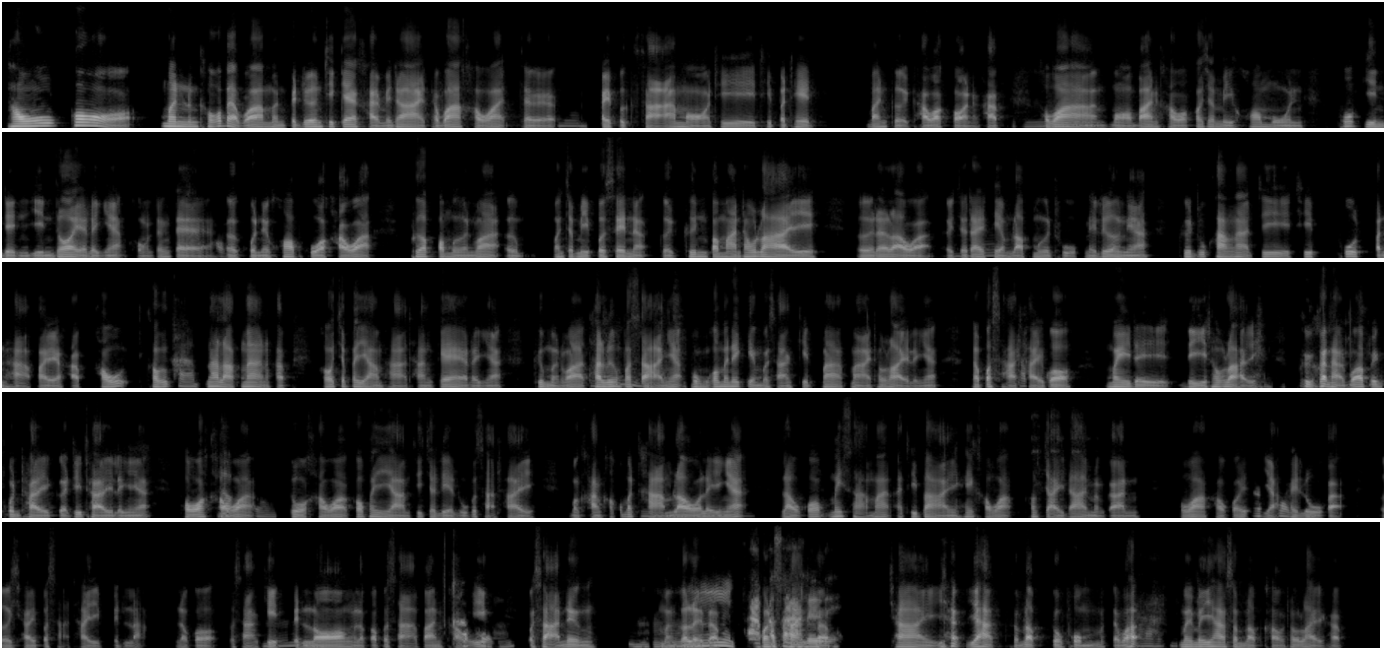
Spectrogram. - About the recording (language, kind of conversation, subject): Thai, advice, คุณและคนรักอยากมีลูก แต่ยังไม่แน่ใจว่าพร้อมหรือยัง?
- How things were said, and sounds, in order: chuckle; laughing while speaking: "ยะ"; laughing while speaking: "แต่ว่า"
